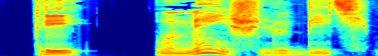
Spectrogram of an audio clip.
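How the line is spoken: Sudden quiet question. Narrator (Russian): вдруг тихо спросил Офра

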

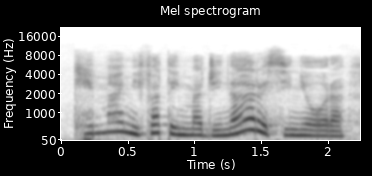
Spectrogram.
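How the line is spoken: Shouted. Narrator (Italian): gridò il signor di Clèves

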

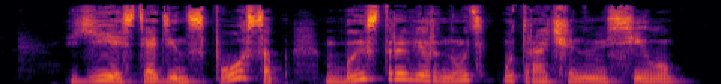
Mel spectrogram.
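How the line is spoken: Whisper. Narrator (Russian): прошептала Бада

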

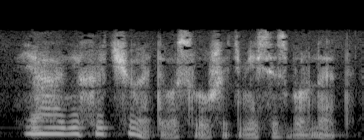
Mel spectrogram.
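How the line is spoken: Calm. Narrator (Russian): спокойно проговорил Хейр

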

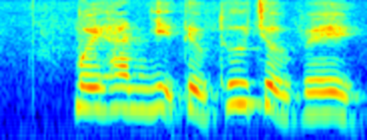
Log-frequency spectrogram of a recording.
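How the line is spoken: Sighing. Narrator (Vietnamese): Lâu Thất thở dài

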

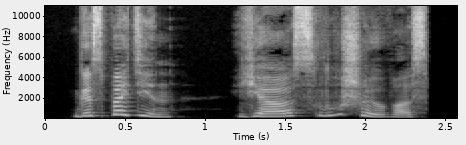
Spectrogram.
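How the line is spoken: Impatient exclamation. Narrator (Russian): нетерпеливо воскликнул администратор, когда молчание затянулось

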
